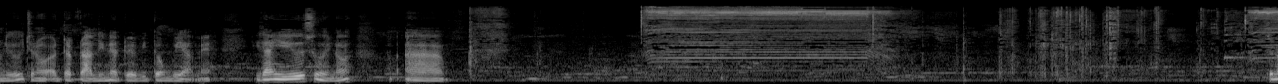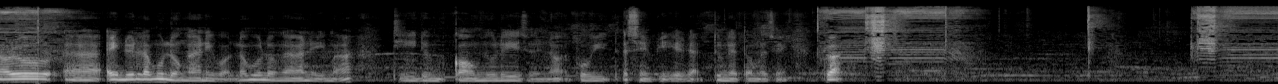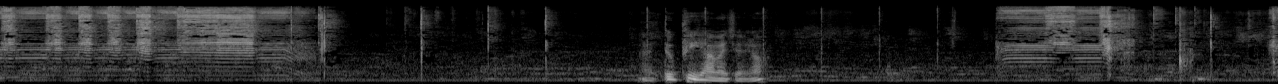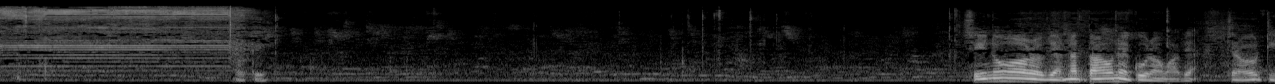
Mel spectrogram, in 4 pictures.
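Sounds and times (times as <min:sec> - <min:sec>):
small electric motor whining: 0:21.0 - 0:22.6, 0:38.3 - 0:40.9.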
